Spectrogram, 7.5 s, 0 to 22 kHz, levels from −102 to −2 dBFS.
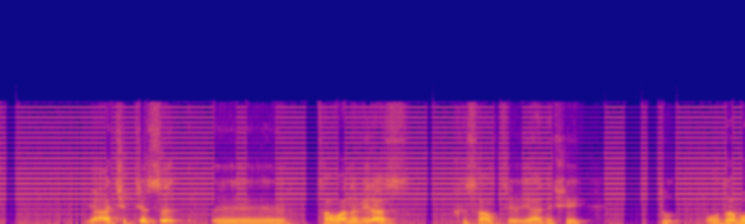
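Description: Throughout, computer activity noise from ground-coupled load changes buzzes near 500 Hz, about 15 dB down, drawing harmonic spectrogram lines unrelated to the speech.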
